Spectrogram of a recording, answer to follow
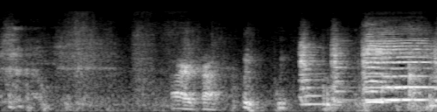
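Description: Two fiddles start a tune about three seconds in, with long bowed notes; before that the room is quiet apart from a short burst of voice about two seconds in.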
